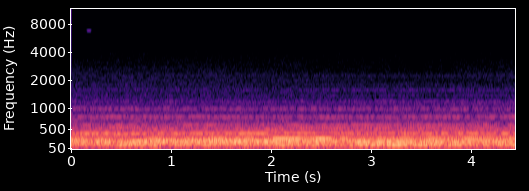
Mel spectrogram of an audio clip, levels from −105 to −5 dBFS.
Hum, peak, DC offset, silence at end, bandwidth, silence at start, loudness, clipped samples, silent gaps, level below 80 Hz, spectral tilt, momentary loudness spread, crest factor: none; -16 dBFS; under 0.1%; 0 s; 1.3 kHz; 0 s; -28 LUFS; under 0.1%; none; -54 dBFS; -16 dB/octave; 3 LU; 12 dB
